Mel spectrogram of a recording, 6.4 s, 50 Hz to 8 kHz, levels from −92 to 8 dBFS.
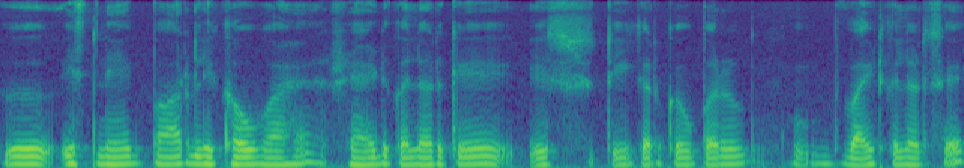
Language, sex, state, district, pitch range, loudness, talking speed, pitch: Hindi, male, Delhi, New Delhi, 120-135 Hz, -16 LUFS, 140 wpm, 130 Hz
